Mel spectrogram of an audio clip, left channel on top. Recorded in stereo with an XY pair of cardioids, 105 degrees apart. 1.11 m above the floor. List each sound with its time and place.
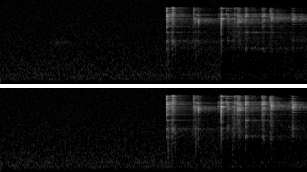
1.7 s keys jangling: 15° right, 0.7 m; by 3.0 s 60° right, 1.3 m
